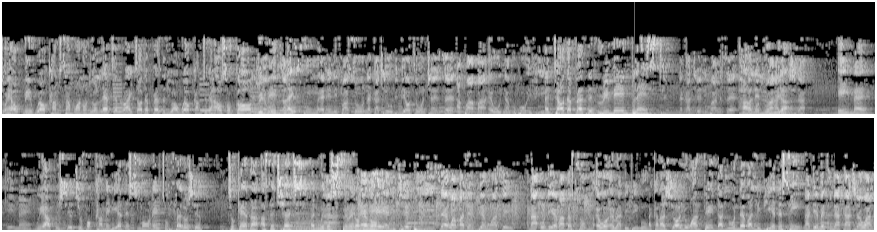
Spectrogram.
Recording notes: Preached At The Miracle Arena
